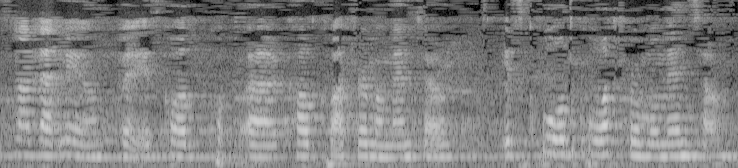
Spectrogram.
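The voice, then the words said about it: Sudden New York accent. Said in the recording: “Do you have a New York accent all of a sudden? ... all of a sudden, I'm all over the East Coast.”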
